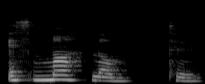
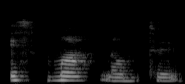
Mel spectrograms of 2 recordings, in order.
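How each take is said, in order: First: The second word is said like 'ma'. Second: The same.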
